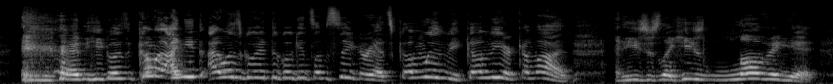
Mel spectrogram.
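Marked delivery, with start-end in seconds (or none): 1.4-5.7 heavy, thick put-on Italian accent, pitched up. Retelling what an italian man said when he saw him, fresh-off-the-boat italian accent. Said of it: "he's straight off the boat Italian".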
